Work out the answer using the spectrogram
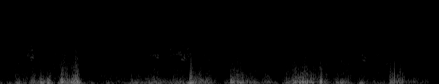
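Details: Barnacle geese at Uitkerkse Polder, Belgium, in February 2013, giving short, yapping honks, several a second and overlapping as from a flock, over a low rumbling background.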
